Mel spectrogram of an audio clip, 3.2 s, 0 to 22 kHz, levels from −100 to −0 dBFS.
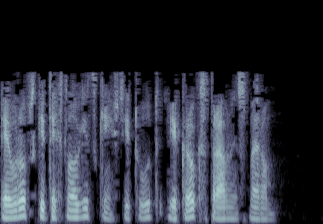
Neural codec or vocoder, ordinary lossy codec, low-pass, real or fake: none; MP3, 24 kbps; 7.2 kHz; real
